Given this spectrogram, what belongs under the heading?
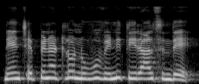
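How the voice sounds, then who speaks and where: A stern young woman lays down the rules in a firm, insistent voice. Her tone is high and clear, read out by a woman narrating an audiobook. It is a storybook reading. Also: fairly even intonation, very fast, lightly acted. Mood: scolding. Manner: scolding, insistent. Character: stern strict young woman, eldest sister.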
